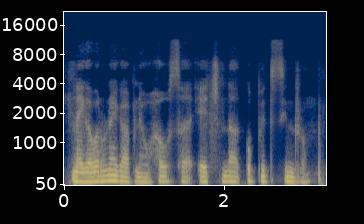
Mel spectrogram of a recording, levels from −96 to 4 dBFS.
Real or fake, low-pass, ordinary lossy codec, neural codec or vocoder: fake; none; none; codec, 24 kHz, 0.9 kbps, DualCodec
